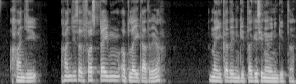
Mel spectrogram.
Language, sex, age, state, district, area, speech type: Punjabi, male, 18-30, Punjab, Fazilka, rural, spontaneous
